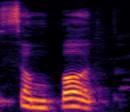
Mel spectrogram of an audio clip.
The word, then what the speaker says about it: संपत: त शब्दात शेवटी आहे आणि शेवटी अ चा उच्चार होत नाही म्हणून आपण टी च्या पुढे ए लिहिणार नाही मग संपचं स्पेलिंग काय तयार झालं एस ए एम पी ए टी संपत मंजू मंजू या शब्दाची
